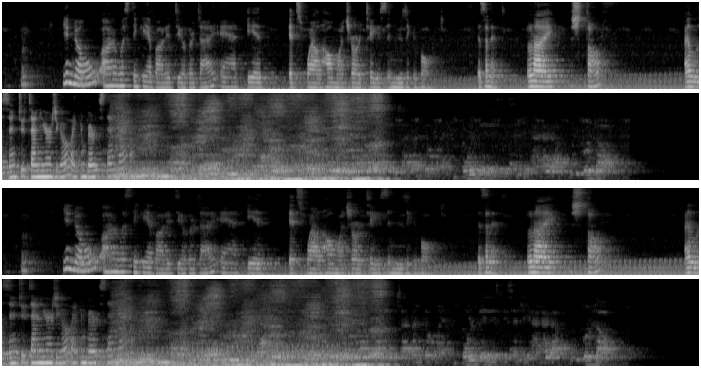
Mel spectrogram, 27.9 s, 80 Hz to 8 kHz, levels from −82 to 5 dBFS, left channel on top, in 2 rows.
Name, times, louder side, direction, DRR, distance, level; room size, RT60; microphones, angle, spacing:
voice 1, 1.2-5.2 5.7-8.6 9.5-9.9 10.5-11.1 11.4-12.0 13.7-16.7, left 3 dB, 50° left, 10 dB, 1.0 m, -28 dB
sound 1, 4.7-20.7, right 1 dB, 70° right, 1.4 m, -36 dB
sound 2, 16.1-21.6, left 1 dB, 70° left, 3.9 m, -28 dB
voice 2, 19.1-22.9 23.2-25.2 25.6-26.2, equal, 45° right, -2 dB, 5.6 m, -41 dB
21.5 x 11.5 x 5.5 m, 1.3 s
head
